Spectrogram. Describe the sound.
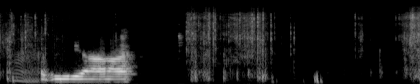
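A voice sounds briefly, then comes a run of crisp, crackly crunches in short uneven bursts as someone eats, chewing something crunchy, trailing off into a few scattered crunches.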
